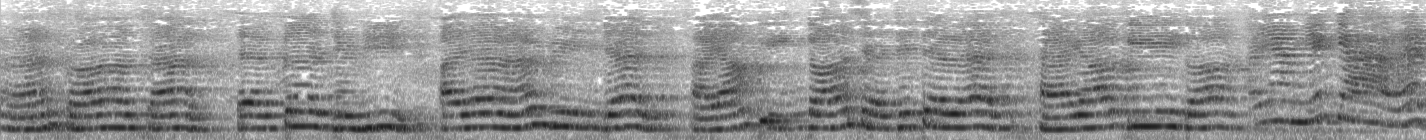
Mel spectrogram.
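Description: A young child singing solo into a microphone, in short phrases with held notes.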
